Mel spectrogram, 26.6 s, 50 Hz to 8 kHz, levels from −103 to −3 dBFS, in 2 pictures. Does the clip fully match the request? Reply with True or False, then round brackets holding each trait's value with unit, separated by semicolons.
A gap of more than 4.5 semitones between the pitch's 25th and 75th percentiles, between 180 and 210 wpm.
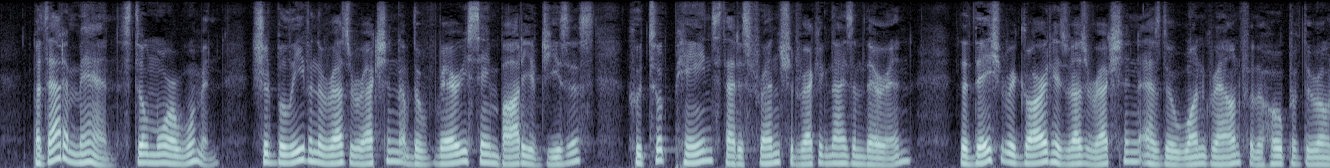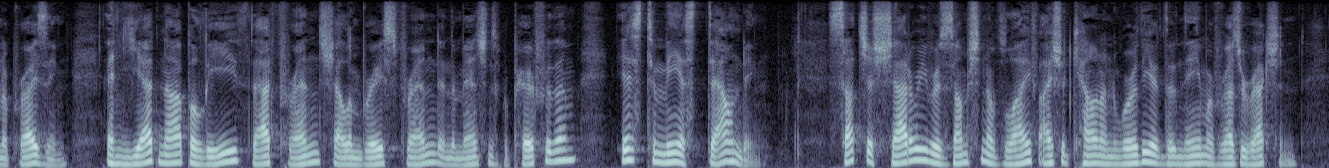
False (3.6 semitones; 185 wpm)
